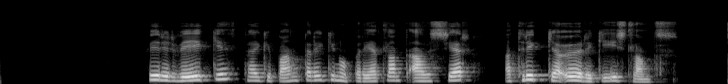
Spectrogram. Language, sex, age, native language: Icelandic, female, 60-69, Icelandic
